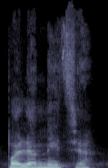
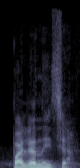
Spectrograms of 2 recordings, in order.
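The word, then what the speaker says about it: паляниця: На прощание, в смысле под конец, скажите, как правильно произносить слово «поляныця»? – Поляныця.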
